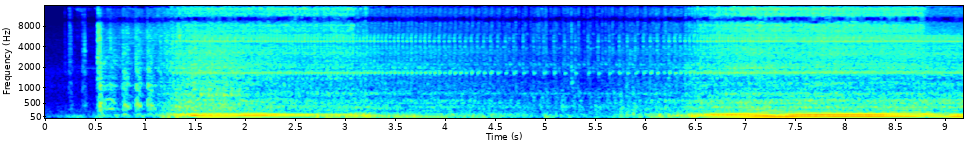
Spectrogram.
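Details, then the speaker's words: BMW 428i F32 N20 after upgraded timing chain tensioner install, intake duct accidentally left unplugged: engine cranks, catches, then settles into an uneven, hunting, lumpy idle; rough idle from unplugged intake. "Wow, my dumb ass. That was totally my fault. I forgot to plug the intake back on. Um look at it. Yeah, no wonder I was like, "Why is it idling all weird?""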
